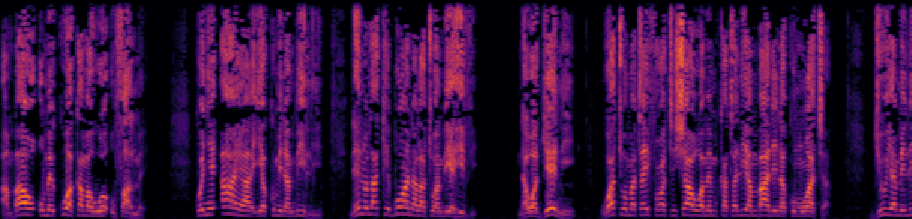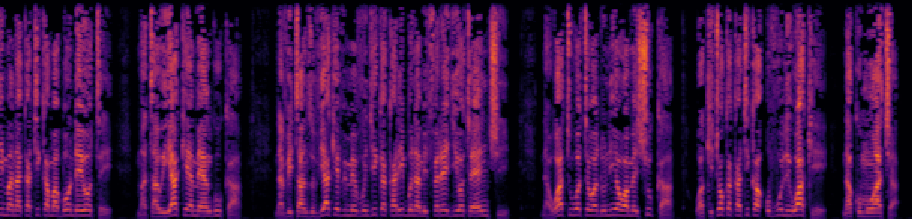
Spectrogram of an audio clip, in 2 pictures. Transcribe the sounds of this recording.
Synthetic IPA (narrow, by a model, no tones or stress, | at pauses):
ambaɔʔumɛkuakamahuɔʔufalmɛ̰ | kwɛɲɛʔajajakuminambilḭ | nɛnɔlakɛɓwanalatuambiɛhivḭ | nawaɡɛni | watuwamataifawatiʃaɔwamɛm̩kataliambalinakumuat͡ʃa̰ | ʄuːjamilimanakatikamaɓɔndɛjɔtɛ̰ | matawijakɛjamɛaŋɡuka̰ | navitanzɔvjakɛvimɛvund͡ʒikakaɾiɓunamifɛɾɛʄijɔtɛjaɲ̩t͡ʃḭ | na̰watuwɔtɛwaɗuniawamɛʃuka̰ | wakitɔkakatikaʔuvuliwakɛ̰ | nakumuat͡ʃa̰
